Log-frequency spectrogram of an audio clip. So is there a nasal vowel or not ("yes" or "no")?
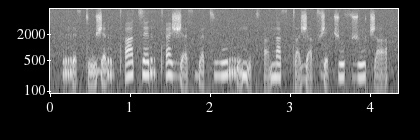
no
